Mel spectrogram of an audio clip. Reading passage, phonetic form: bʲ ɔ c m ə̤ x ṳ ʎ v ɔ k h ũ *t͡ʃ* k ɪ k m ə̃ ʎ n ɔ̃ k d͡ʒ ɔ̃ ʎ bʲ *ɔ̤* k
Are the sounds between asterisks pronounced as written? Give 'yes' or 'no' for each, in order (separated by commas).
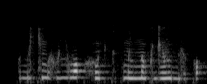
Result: yes, yes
